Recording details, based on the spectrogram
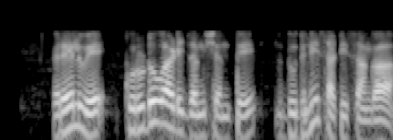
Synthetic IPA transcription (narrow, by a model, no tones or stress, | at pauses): ɾelʋe | kuɾɖuʋaɽiːd͡zəŋɡɕənt̪e | d̪ud̪ʱniːsaʈiːsãŋɡa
